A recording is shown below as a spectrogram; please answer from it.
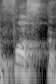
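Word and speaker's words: Faust: C'est-à-dire ceux qui ont souffrent du syndrome de Foste. Foste s'écrit F a U S t.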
